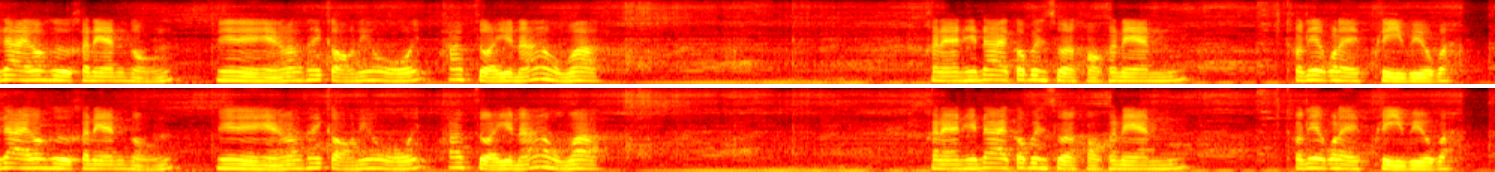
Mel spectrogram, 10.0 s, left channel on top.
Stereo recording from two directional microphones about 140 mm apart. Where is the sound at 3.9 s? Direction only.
Centre (ahead or behind).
